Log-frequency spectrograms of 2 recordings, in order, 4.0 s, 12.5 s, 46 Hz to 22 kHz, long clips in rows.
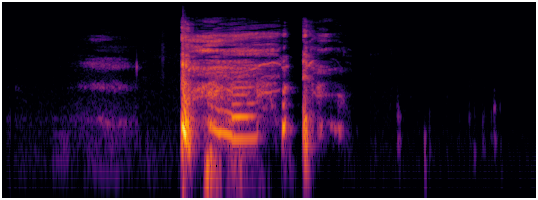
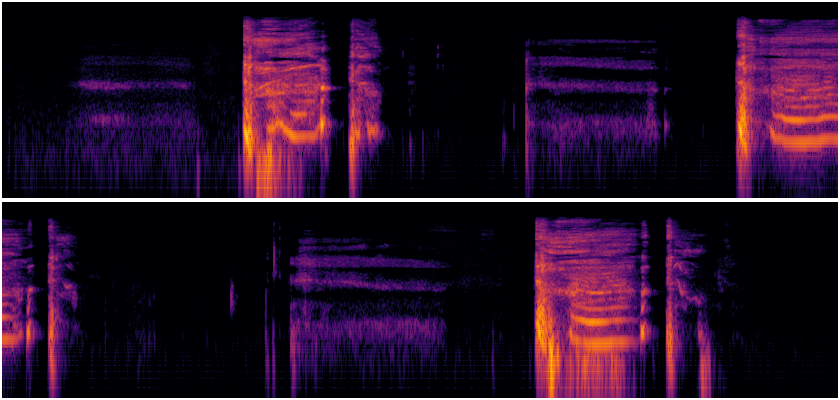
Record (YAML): cough_length: 4.0 s
cough_amplitude: 32768
cough_signal_mean_std_ratio: 0.22
three_cough_length: 12.5 s
three_cough_amplitude: 27859
three_cough_signal_mean_std_ratio: 0.27
survey_phase: beta (2021-08-13 to 2022-03-07)
age: 45-64
gender: Female
wearing_mask: 'No'
symptom_cough_any: true
symptom_new_continuous_cough: true
symptom_runny_or_blocked_nose: true
symptom_shortness_of_breath: true
symptom_sore_throat: true
symptom_fatigue: true
symptom_headache: true
symptom_change_to_sense_of_smell_or_taste: true
symptom_loss_of_taste: true
symptom_onset: 1 day
smoker_status: Ex-smoker
respiratory_condition_asthma: false
respiratory_condition_other: false
recruitment_source: Test and Trace
submission_delay: 1 day
covid_test_result: Negative
covid_test_method: RT-qPCR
